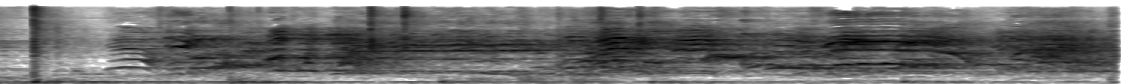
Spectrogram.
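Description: Spectators cheer and shout loudly.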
